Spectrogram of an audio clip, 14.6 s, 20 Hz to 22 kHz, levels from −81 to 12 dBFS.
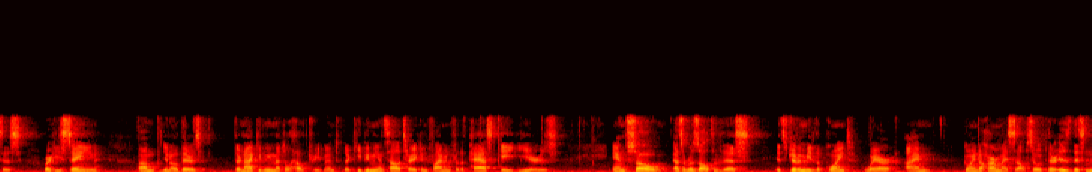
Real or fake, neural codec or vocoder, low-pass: real; none; 7.2 kHz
